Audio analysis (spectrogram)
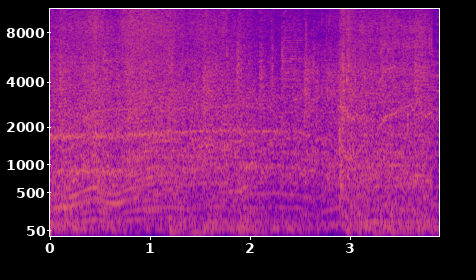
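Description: Toy race car sound effect, a steady revving engine whine with tire-squeal-like sweeps, loud and continuous throughout, close and alone with no talk.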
